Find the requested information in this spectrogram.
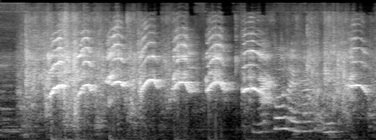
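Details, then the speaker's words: Repeated high-pitched squeaks in rapid bursts: a simple vocal tic in a person with Tourette syndrome, whose squeaking tic began suddenly at age seven along with twitching. "I was seven and I started squeaking okay I couldn't stop it at all"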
